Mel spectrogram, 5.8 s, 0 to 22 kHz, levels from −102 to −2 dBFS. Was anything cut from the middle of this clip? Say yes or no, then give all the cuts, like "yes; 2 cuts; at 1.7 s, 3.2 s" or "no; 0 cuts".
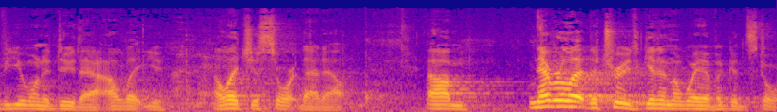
no; 0 cuts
